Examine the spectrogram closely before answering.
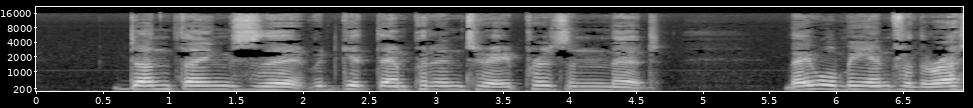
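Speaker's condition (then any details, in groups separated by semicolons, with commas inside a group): Multiple sclerosis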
